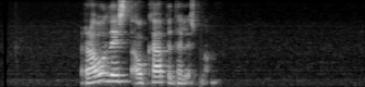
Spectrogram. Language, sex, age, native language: Icelandic, male, 20-29, Icelandic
